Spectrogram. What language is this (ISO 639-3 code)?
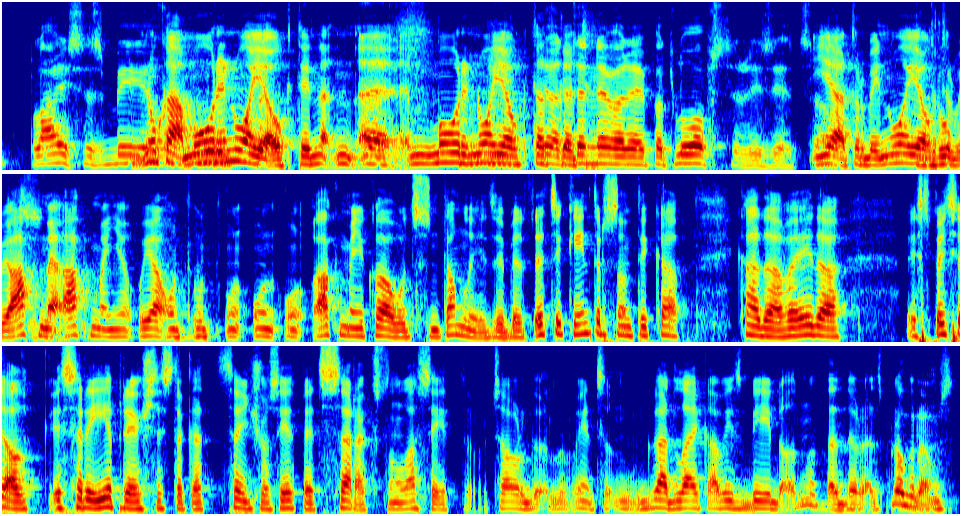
lav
